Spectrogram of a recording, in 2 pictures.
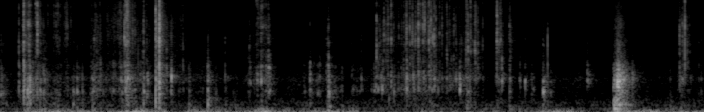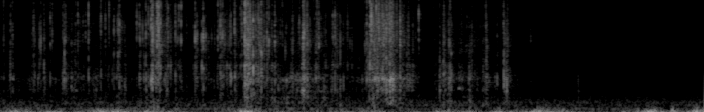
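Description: Wrapping on a Panini Obsidian football card box being torn open and crinkled by hand, in irregular rustles that stop about twelve seconds in.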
